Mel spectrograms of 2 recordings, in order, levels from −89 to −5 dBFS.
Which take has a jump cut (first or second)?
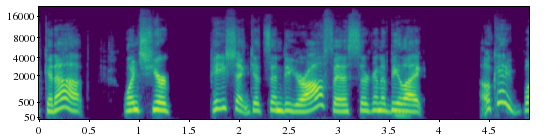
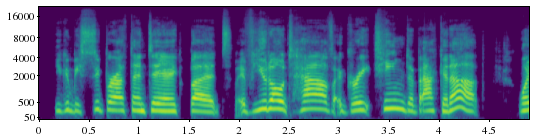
second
